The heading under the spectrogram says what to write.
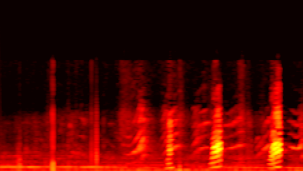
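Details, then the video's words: Parrot making different noises: a series of short squawks sweeping steeply up and down, louder toward the end with two strong harsh calls near the close, over a steady low electrical hum. "Parrot Making Different Noises"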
